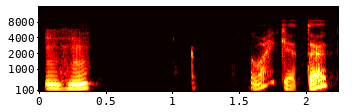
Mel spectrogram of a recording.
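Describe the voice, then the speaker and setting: A young woman from Norway hosts a casual live football stream with a gravelly, fry-edged voice. She reads out viewer comments and laughs easily between them. The sound is dry, with no room around her. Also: on the low side, lively intonation, takes it slowly, darkish tone, no room sound. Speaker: host of a football talk show.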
